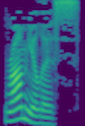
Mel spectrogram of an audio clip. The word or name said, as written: romulus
